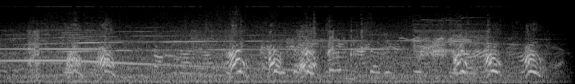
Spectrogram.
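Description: police dog barking

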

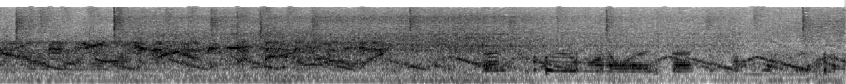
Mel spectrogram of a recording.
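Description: police car siren

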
